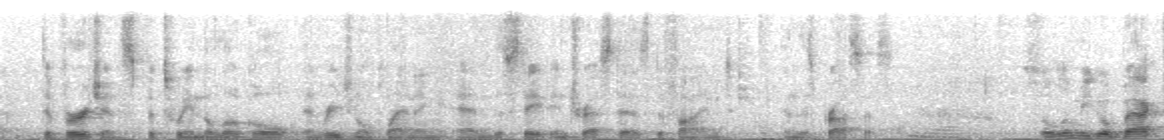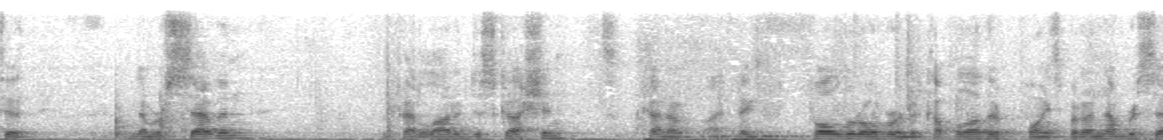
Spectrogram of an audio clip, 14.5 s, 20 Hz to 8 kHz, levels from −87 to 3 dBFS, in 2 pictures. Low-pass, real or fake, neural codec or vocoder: 7.2 kHz; real; none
